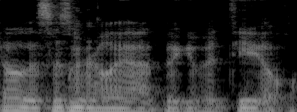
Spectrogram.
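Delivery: ordinary talk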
